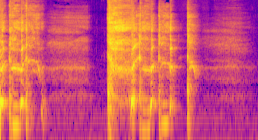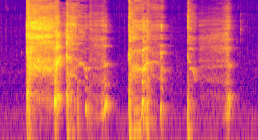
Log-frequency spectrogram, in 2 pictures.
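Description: A woman coughing hard with flu, in about five fits of several rapid coughs each, drawing breath between the fits.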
